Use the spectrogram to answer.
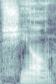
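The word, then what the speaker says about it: Chillon: think we did a release of shion which is spelled c-h-i-l-l-o-n and it was a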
